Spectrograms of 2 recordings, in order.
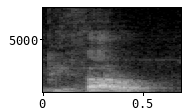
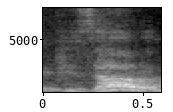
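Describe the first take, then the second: First: The z is said like a th. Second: The z is said like an s. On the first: "they turn it into a T H" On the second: "they wouldn't say Pizarro"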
